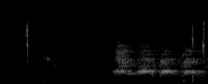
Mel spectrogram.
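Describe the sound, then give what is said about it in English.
Crisp crunching of M&M's hard candy being chewed: a few sharp bites at first, then a steady stretch of loud, continuous crunching. No one speaks. “M&M's. That ASMR.”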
